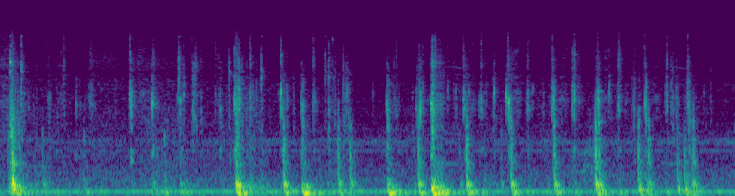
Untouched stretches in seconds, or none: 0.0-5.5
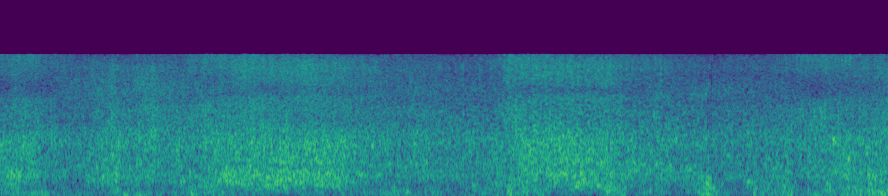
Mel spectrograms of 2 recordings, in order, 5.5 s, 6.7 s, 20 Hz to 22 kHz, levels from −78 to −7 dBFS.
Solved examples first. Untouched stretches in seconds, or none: 0.0-3.3; 5.7-6.7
